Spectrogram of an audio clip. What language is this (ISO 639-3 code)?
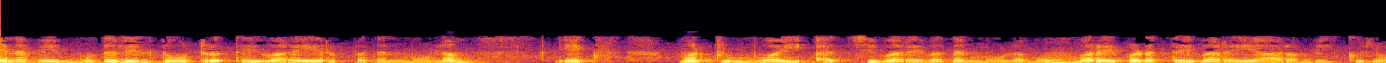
tam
